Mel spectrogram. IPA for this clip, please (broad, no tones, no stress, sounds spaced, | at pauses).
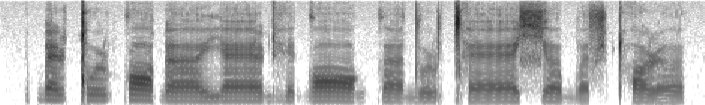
ɓ ɛ ɭ ǃ u ɭ k ɒ ɗ ɜː j ɛː ɖʱ ɪ ɡ ɒː ɡ k ɜ d u ɭ ǀʰ ɛː ɕ ə b ɜ s ʈʰ ɒ ɭ ə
